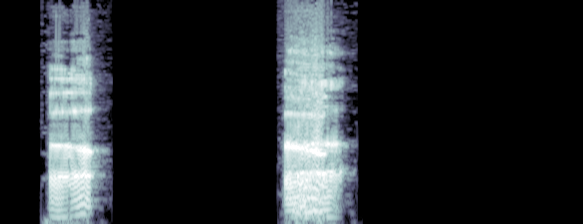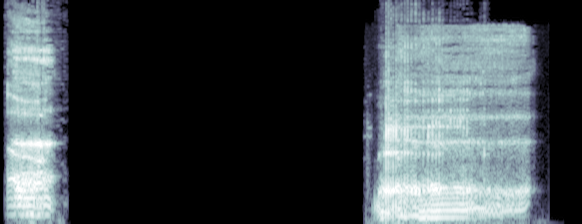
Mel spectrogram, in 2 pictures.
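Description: Four separate voiced belches from sound-effect recordings, three short and a final longer, deeper one, with silence between them.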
